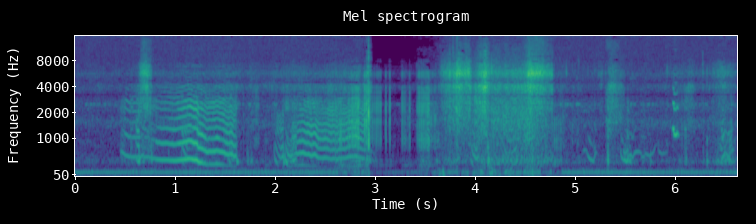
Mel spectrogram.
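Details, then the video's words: Icelandic Sheepdog puppies only five days old, stirred up during a bedding change, let out wavering, wailing cries in the first three seconds, then softer scattered squeaks amid rustling and handling noises over a constant low hum. "5 Day Old Icelandic Sheepdog puppies"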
